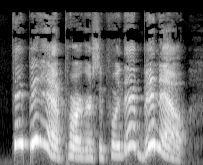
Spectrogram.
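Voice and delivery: normal talking voice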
